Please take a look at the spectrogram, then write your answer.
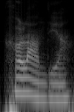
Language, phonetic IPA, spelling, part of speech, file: Polish, [xɔˈlãndʲja], Holandia, proper noun, Pl-Holandia.ogg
